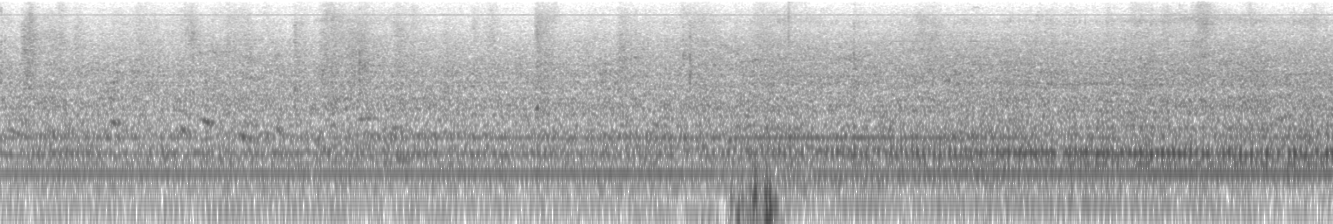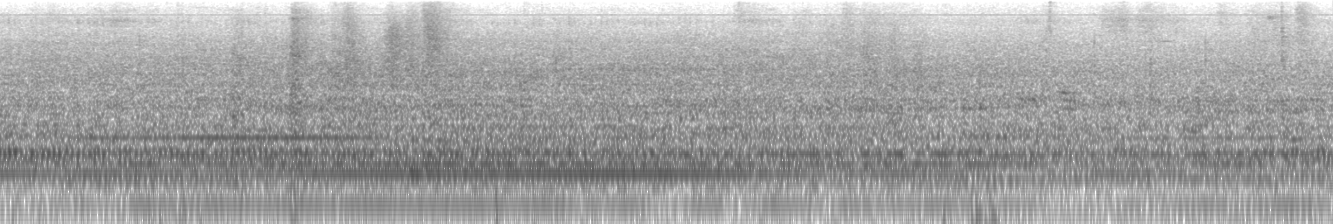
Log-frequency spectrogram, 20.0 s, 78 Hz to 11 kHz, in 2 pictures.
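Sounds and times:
steady mechanical motor hum: 0.0 - 20.0.

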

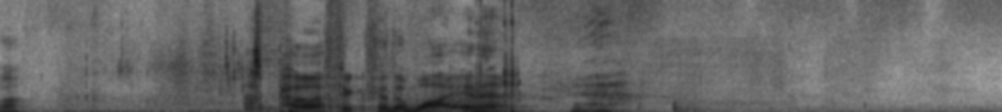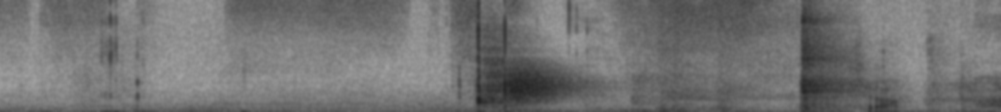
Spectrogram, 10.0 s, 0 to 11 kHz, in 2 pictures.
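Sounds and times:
snooker cue striking ball: 7.3 - 8.0.

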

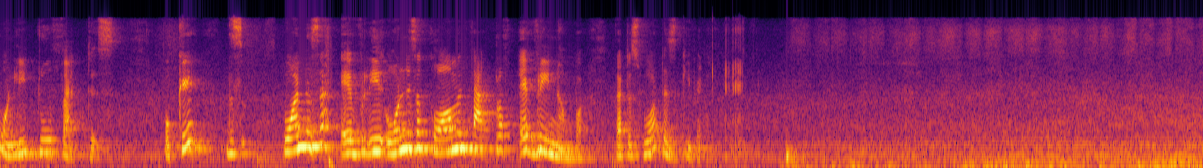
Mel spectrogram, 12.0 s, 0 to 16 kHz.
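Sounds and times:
duster rubbing on whiteboard: 7.9 - 12.0.

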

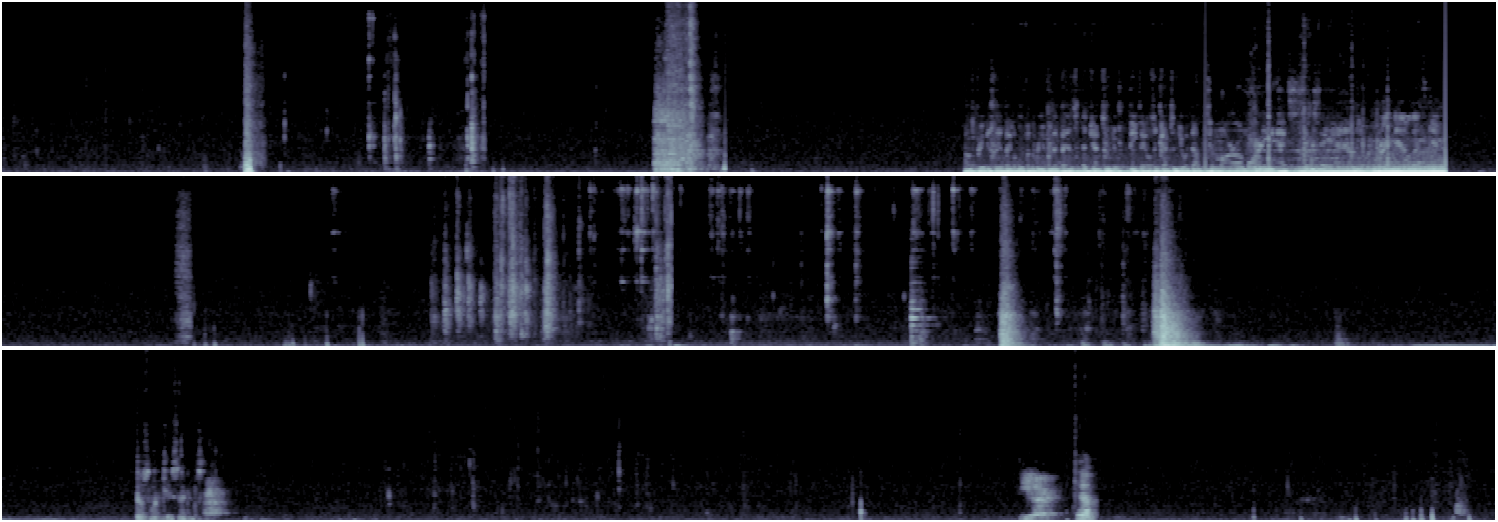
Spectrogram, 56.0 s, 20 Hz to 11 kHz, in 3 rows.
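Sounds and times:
dog collar tags jingling: 24.5 - 31.0, 31.6 - 33.0.

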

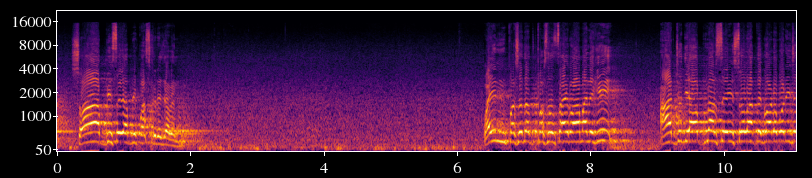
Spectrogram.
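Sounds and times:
man's voice: 0.0 - 2.2, 6.4 - 11.0
steady hiss: 0.0 - 11.0.

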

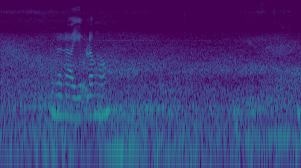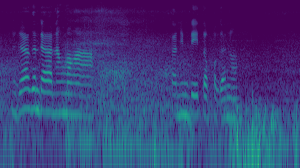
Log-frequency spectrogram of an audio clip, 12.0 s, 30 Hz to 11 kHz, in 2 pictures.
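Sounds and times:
cars driving on road: 0.0 - 12.0.

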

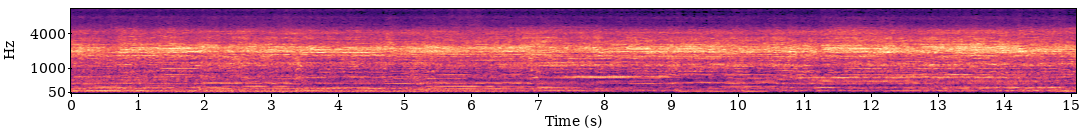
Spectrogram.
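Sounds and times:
loud live band music: 0.0 - 15.0.

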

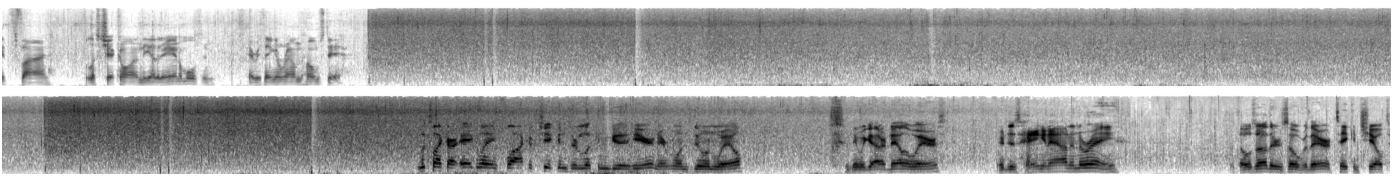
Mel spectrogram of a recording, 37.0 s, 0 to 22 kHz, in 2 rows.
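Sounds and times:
heavy rain falling through trees: 0.0 - 37.0
rain on an umbrella: 0.0 - 37.0
low rumble of wind: 5.4 - 19.0.

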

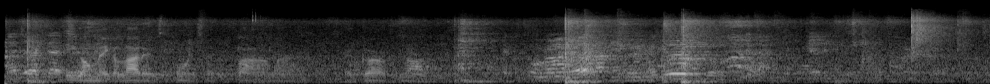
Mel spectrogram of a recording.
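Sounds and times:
voices echoing in gymnasium: 0.1 - 9.9.

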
